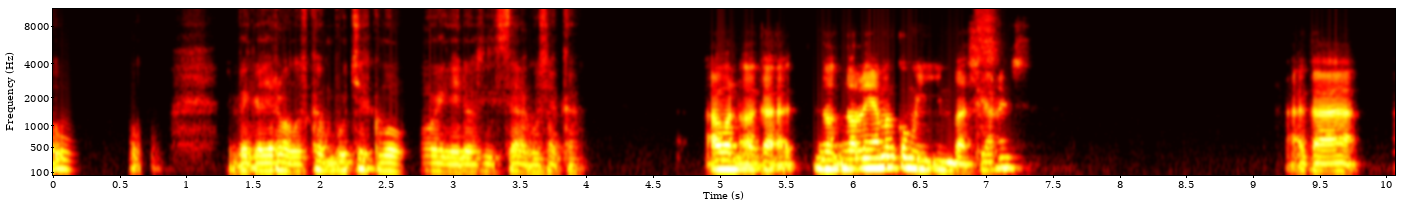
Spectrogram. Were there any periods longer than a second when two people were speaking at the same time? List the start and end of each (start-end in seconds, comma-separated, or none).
none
